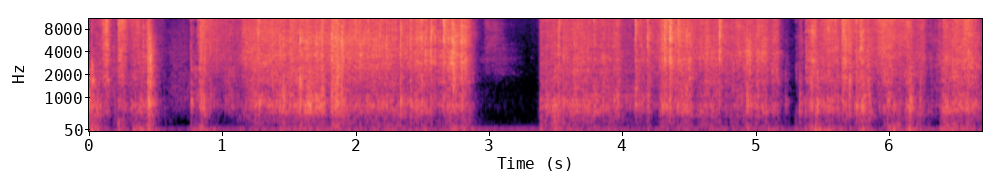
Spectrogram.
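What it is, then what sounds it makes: Glitter-coated paper sheet. Long nails and fingertips scratch a sheet of lined notebook paper thickly coated with gold and pink glitter, lying on other sheets, while a palm rubs across it. The result is a dense, bright, gritty crinkling and scratching that runs in bursts, broken by brief quiet gaps, including a longer pause around the middle.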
